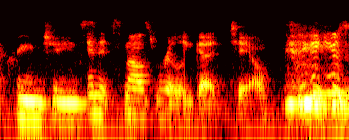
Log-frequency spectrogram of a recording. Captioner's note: laughter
